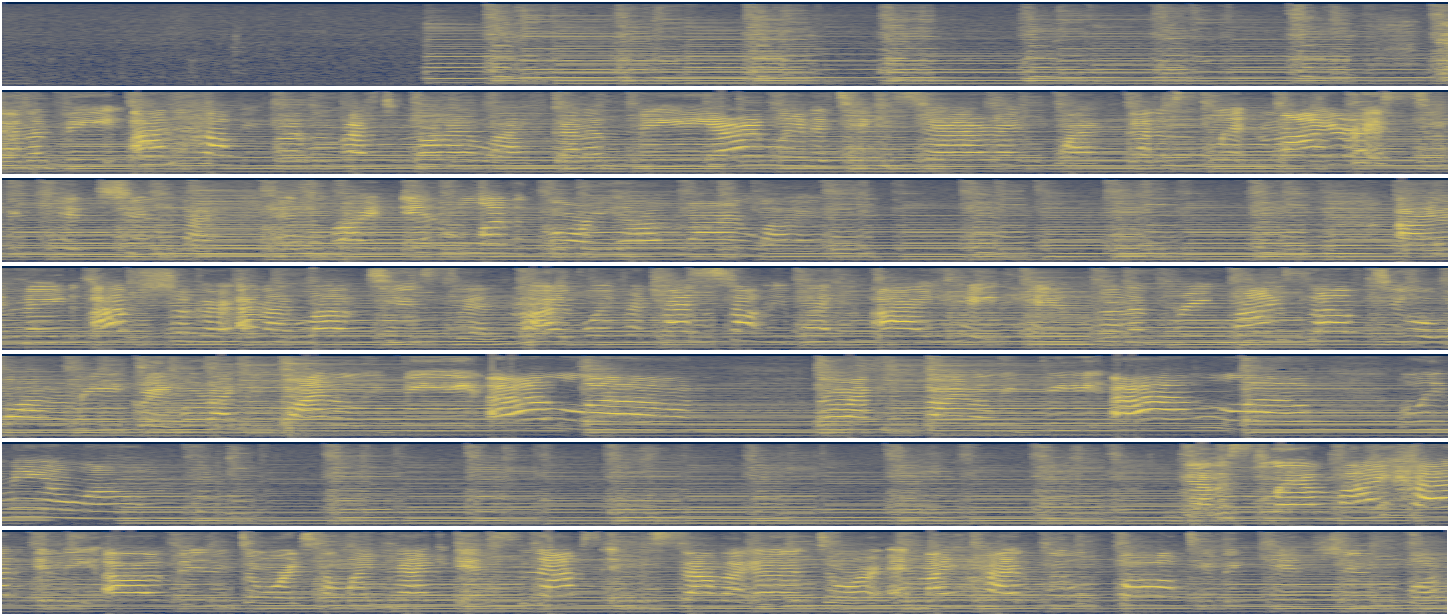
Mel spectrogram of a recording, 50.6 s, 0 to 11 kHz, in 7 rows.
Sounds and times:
Music: 0:02.1 - 0:50.6.

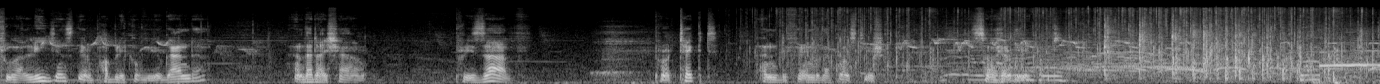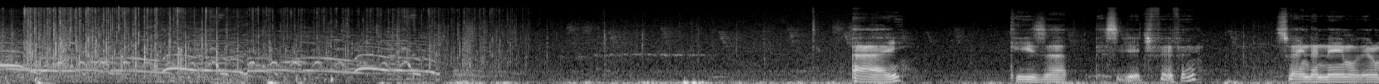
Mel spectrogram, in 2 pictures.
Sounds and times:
Male speech, man speaking: 0:00.0 - 0:02.1, 0:02.9 - 0:03.7, 0:04.6 - 0:05.3, 0:06.6 - 0:08.9, 0:09.6 - 0:10.7, 0:22.3 - 0:22.9, 0:23.9 - 0:25.8, 0:26.6 - 0:27.5
Narration, monologue: 0:06.5 - 0:10.7.

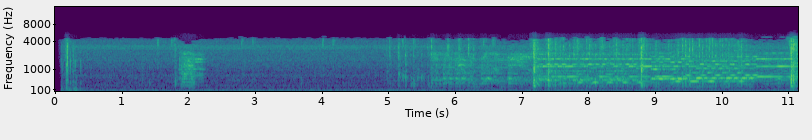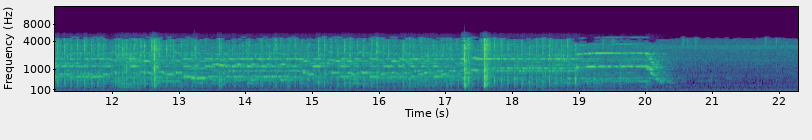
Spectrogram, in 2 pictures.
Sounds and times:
Music: 0:05.6 - 0:20.5.

